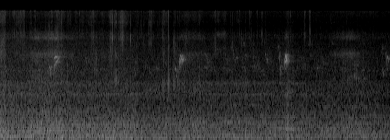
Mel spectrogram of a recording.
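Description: Near silence with a bird chirping faintly, short high calls about every two seconds, four in all.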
